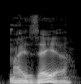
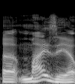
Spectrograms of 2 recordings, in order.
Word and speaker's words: Mysia: And when they came to Mysia, Mysia, wow. that hurt. Mysia. Why does this happen every episode? I mispronounce that word.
